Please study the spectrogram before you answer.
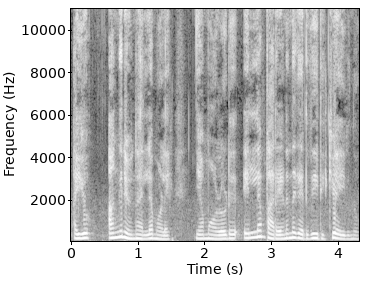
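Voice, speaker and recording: A woman's voice: medium pitch, fast talker, warm tone, a little hiss or hum, close to an everyday voice. Woman voicing a tender older mother-in-law. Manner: tender, pleading.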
